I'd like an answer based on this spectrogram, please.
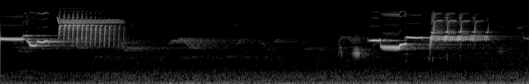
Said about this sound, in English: As we go out, let's listen to the song of a wood thrush, which is another beautiful species that's in some decline right now. So let's hear that.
